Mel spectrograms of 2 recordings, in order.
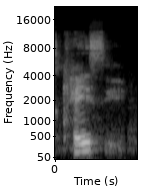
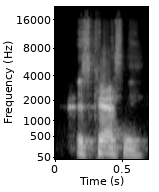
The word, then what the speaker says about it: Cassie: was you saying Tosh I thought her name was Casey it's Cassie it's Cassie yeah Cassie Cassie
